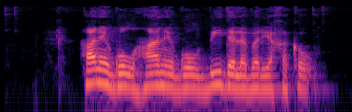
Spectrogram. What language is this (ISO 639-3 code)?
ckb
